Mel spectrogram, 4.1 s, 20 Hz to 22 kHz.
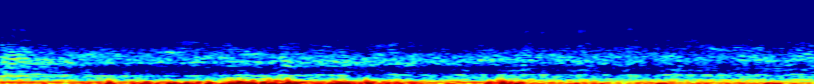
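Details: Honey bees bustle around their yellow backyard hive, one of a first few started in spring 2023. A loud, deep, fluttering buzz swells near the start, as if bees pass close, then eases into a lower drone.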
